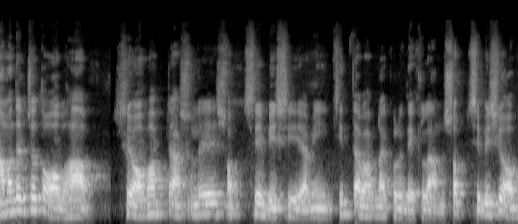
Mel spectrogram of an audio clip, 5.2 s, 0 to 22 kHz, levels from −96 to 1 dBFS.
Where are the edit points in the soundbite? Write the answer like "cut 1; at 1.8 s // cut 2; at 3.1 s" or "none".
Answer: cut 1; at 1.1 s

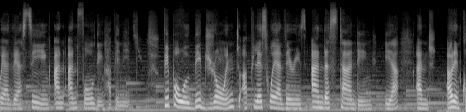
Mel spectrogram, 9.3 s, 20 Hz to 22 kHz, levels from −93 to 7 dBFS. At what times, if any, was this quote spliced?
none

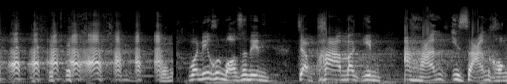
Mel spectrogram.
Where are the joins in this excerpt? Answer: cut 1; at 1.7 s

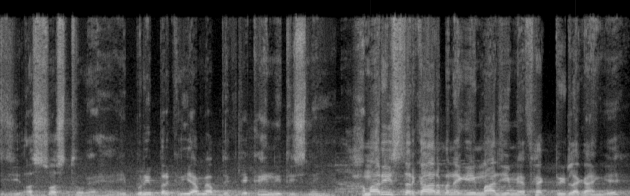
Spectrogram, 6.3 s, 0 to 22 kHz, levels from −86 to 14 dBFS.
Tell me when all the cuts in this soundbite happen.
cut 1; at 3.3 s

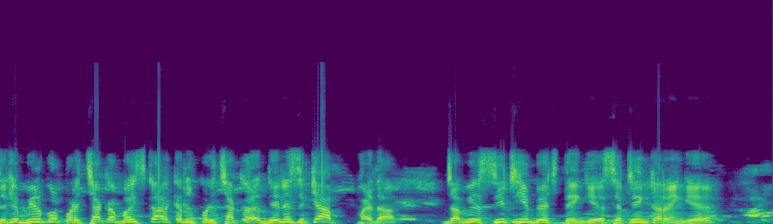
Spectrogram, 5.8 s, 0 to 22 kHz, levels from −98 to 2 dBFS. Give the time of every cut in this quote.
none

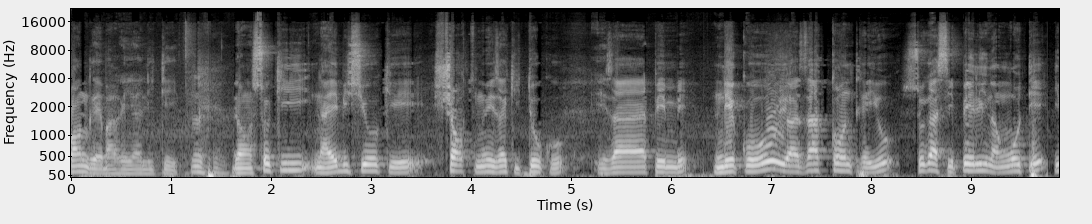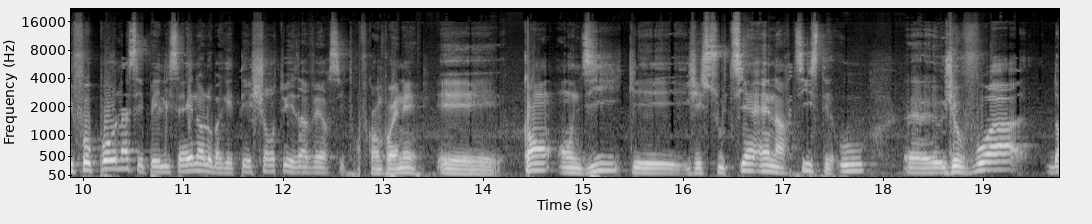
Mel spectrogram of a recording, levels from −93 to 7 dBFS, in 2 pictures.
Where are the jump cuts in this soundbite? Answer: cut 1; at 6.3 s // cut 2; at 8.3 s // cut 3; at 9.8 s // cut 4; at 12.7 s // cut 5; at 13.4 s

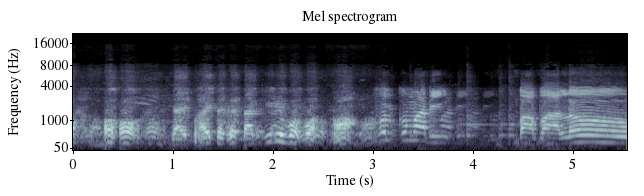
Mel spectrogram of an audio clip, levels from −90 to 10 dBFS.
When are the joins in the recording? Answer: cut 1; at 3.0 s

